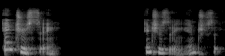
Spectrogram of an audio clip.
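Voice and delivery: a hushed "interesting, interesting", mock thoughtful; whispered musing. Real, not acted. Mock-pondering chat's fact.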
